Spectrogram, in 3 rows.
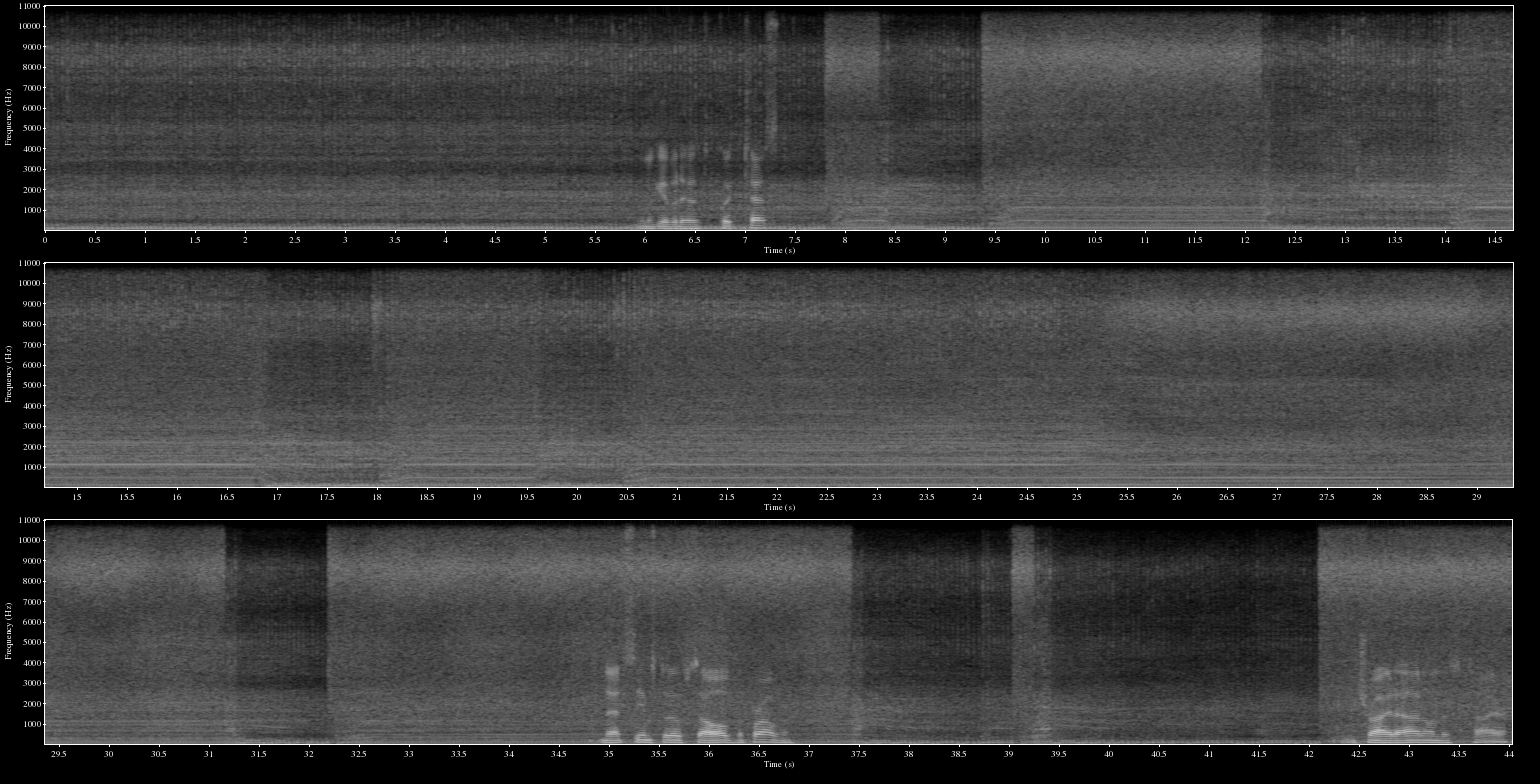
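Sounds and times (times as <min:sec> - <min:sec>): pressure washer engine running: 0:00.0 - 0:44.0
water jet hissing: 0:34.9 - 0:37.5, 0:42.2 - 0:44.0.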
